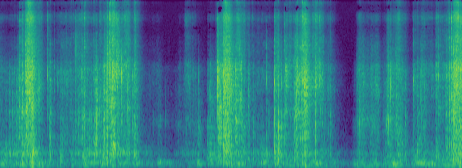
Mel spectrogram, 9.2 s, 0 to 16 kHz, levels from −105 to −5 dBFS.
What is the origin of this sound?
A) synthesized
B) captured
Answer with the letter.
B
